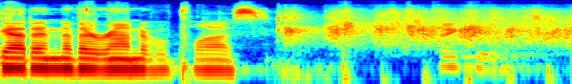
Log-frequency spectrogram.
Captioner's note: applause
